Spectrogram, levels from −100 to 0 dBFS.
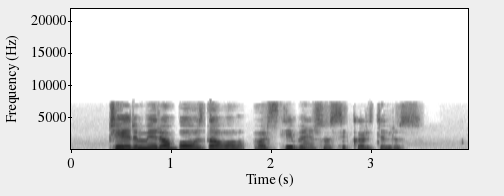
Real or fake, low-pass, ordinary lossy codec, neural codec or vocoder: fake; 7.2 kHz; AAC, 32 kbps; vocoder, 44.1 kHz, 128 mel bands, Pupu-Vocoder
